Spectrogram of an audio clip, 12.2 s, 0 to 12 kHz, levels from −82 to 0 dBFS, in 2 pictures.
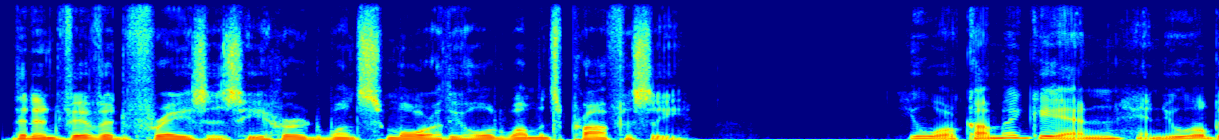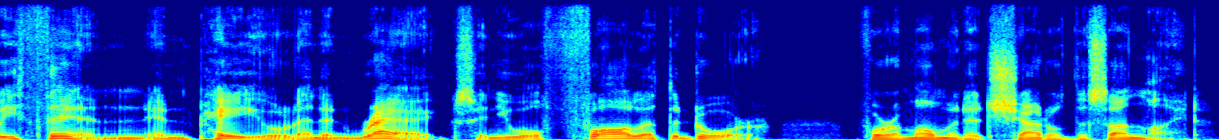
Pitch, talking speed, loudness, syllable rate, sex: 115 Hz, 195 wpm, -20 LUFS, 4.8 syllables/s, male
